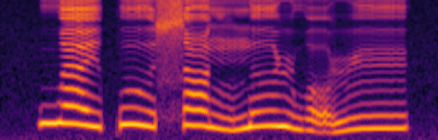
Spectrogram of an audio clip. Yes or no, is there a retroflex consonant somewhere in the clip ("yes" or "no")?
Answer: yes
